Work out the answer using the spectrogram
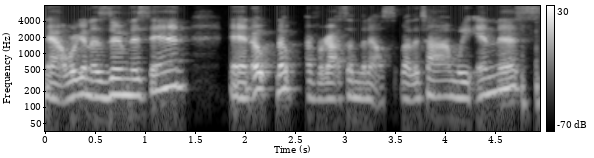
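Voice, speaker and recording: The speech comes at a fairly quick pace. It is delivered in a Southern US accent. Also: woman. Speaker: teacher. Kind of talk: lesson for students. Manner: casual, conversational.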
